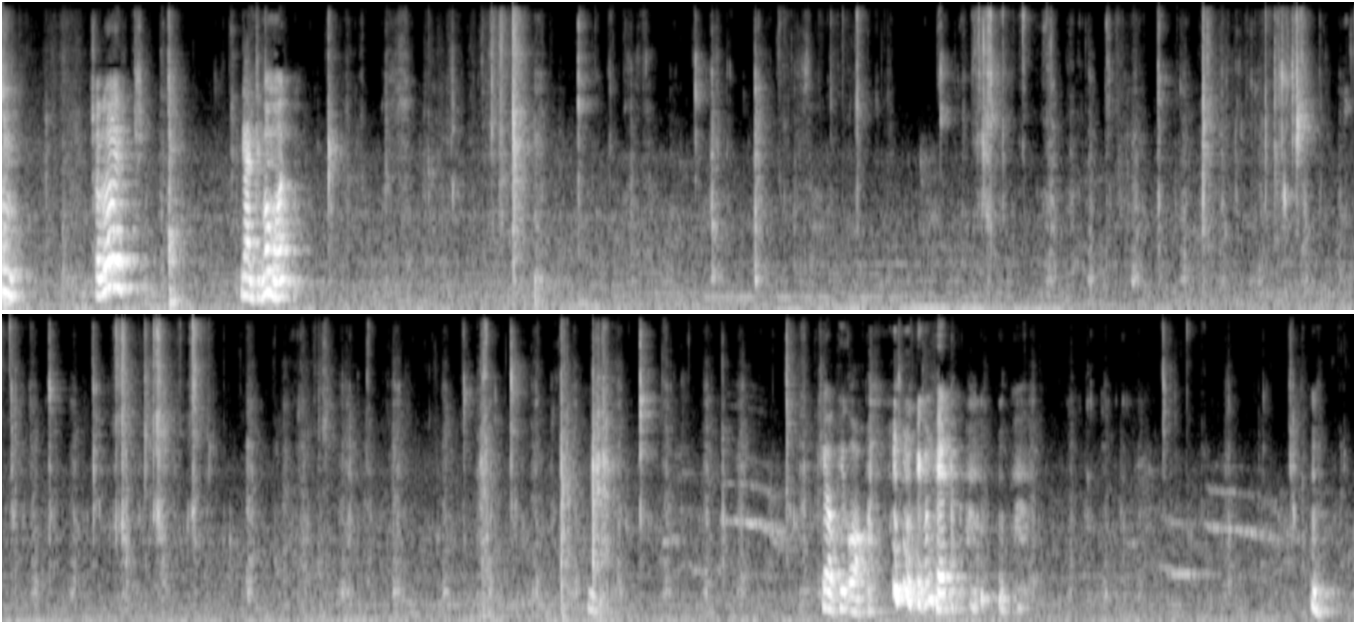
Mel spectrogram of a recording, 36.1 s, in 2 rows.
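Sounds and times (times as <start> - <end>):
person chewing crunchy food: 4.3 - 29.0, 31.2 - 36.0.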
